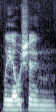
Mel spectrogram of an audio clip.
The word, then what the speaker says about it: Laotian: I mean, labels it as a Laotian. – How you say it? – Laotian.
